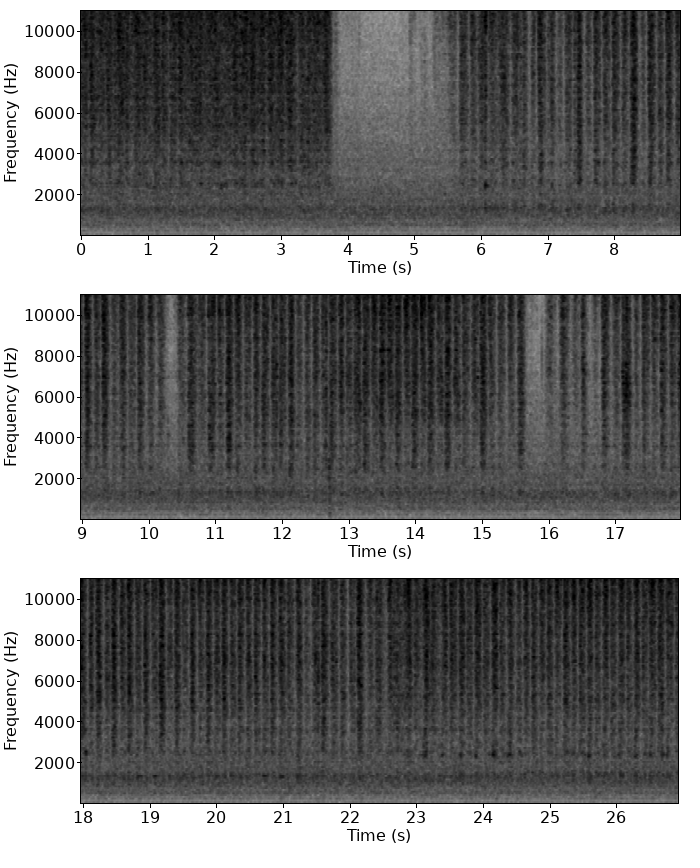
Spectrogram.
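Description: Something rasps rhythmically against a plastic grater.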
